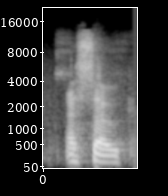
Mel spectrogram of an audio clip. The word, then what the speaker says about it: Ahsoka: How do you pronounce it? Ahsoka. I was going to say Osaka, but that's a place in Japan.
